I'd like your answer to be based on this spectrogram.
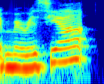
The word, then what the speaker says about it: Marysa: So I love this brand, Marisia. It's spelled Marysa.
